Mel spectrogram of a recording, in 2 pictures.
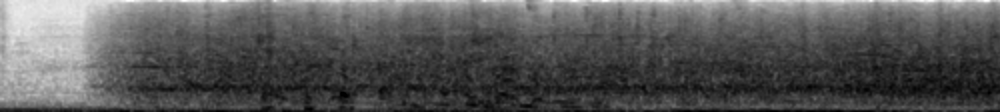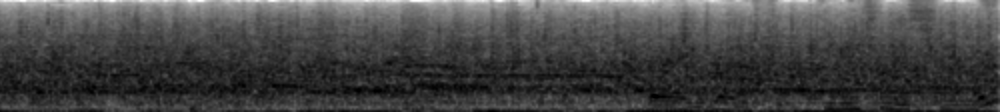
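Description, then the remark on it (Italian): Loud, sustained applause from a large audience starts abruptly and holds steady, a dense wash of clapping with crowd murmur and a low rumble underneath throughout. “Tanto però ci ho provato gli applausi, aspetta, li facciamo sentire.”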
